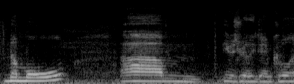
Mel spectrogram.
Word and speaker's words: Namor: MCU showed me how to say it right last year. Namor.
